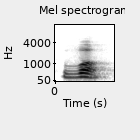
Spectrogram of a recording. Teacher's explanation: तो यह बोला जाता है दंत और ओट को मिला के · वकारस्य दंतोड्य, तो वकार व किससे बोला जाता है? तो ये बोला जाता है दंत और ओष्ठ को मिला के व, तो इसको बोला जाएगा दंत ओष्ठ।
